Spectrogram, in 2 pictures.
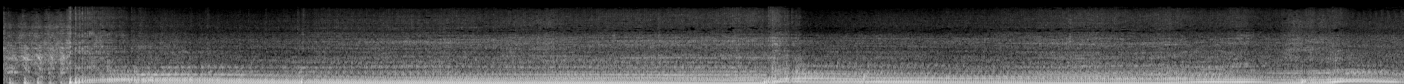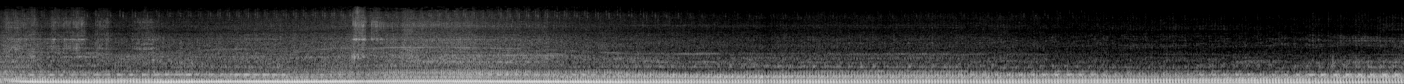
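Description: Mazda Miata's swapped-in Mazdaspeed turbocharged 1.8-litre four-cylinder engine running at idle, with a few short revs around the middle before it settles back to a steady idle.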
